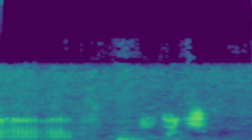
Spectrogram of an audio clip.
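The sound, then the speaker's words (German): A voice imitates a cat's purr with a rough, rapidly pulsing rumble for about half a second, then a few short, higher-pitched vocal sounds follow. “Ja, ich kann schnurren.”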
